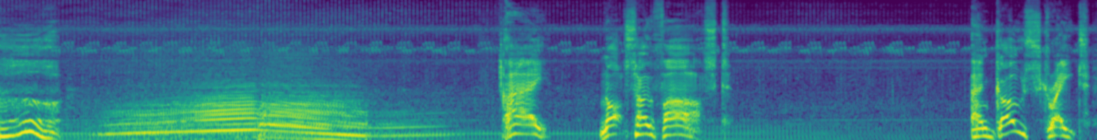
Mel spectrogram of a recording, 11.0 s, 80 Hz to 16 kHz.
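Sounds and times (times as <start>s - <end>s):
tractor engine with a cutting blade revving as it accelerates: 0.7s - 4.8s
speech: 5.4s - 7.4s, 9.7s - 10.9s.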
